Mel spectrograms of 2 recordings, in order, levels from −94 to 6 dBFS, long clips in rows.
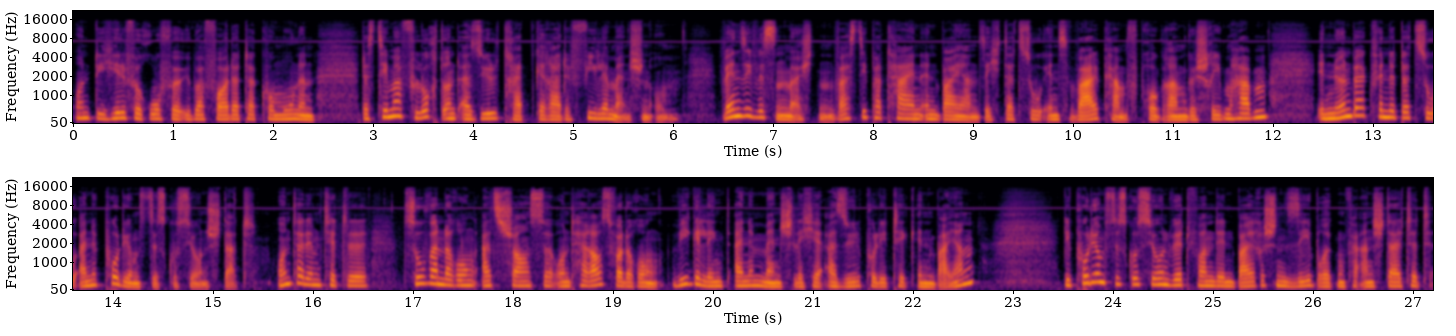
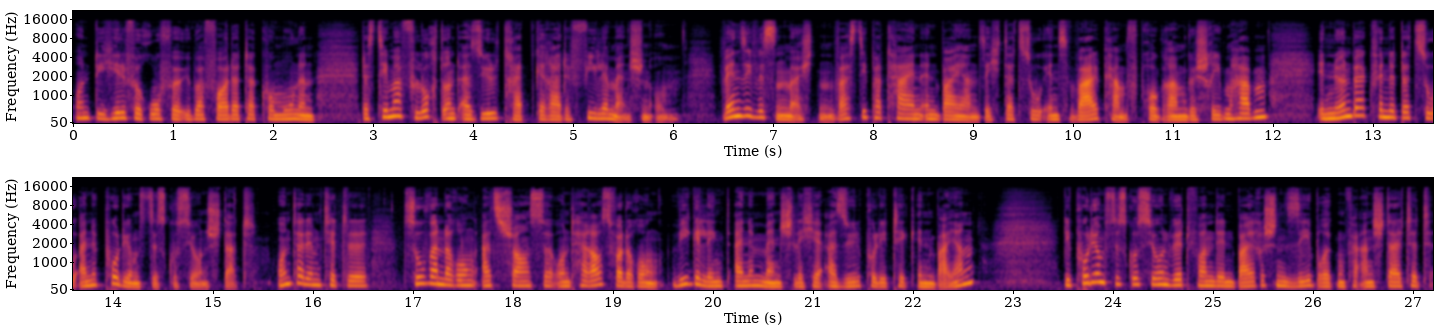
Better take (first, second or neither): second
